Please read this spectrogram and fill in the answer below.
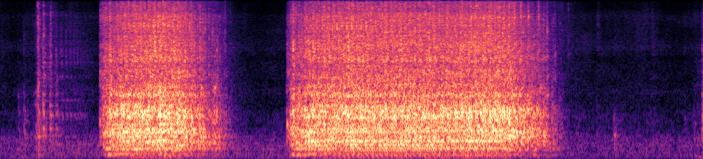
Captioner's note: sews Piece Together on Sewing Machine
